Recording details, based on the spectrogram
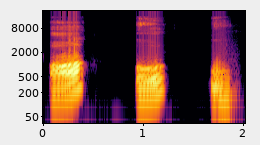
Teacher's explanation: কারণ এই মৌলিক স্বরধ্বনিগুলো উচ্চারণ করার সময় আমাদের ঠোঁট দুটো কি হয়, কম বেশি সংকুচিত হয় বা গোল হয় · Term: কুঞ্চিত বা বর্তুল স্বর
